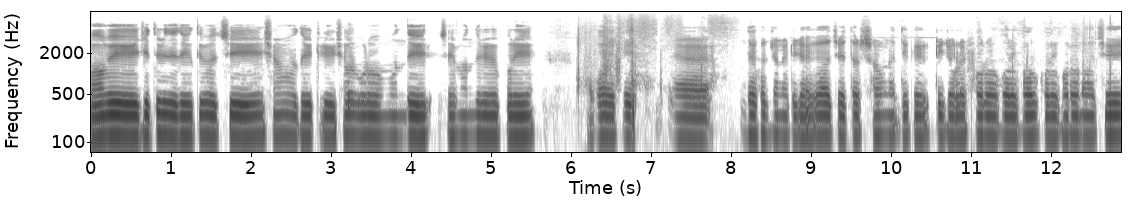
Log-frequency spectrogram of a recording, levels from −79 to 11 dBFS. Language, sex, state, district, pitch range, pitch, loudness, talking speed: Bengali, male, West Bengal, Jalpaiguri, 120-125 Hz, 120 Hz, -20 LUFS, 145 wpm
